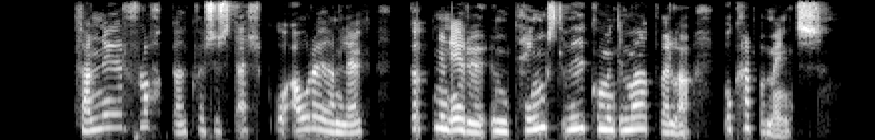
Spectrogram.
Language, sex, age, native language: Icelandic, female, 20-29, Icelandic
